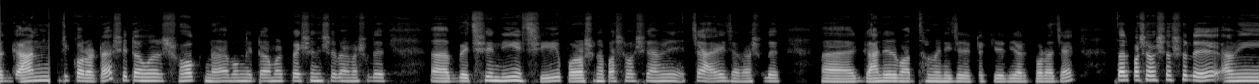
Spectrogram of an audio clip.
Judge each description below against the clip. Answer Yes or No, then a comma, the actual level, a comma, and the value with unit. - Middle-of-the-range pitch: Yes, medium, 155 Hz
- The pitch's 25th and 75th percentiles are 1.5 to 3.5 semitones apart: Yes, average, 2.7 semitones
